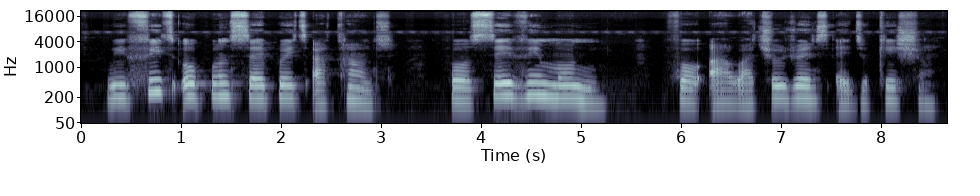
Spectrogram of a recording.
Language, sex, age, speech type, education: Nigerian Pidgin, female, 30-45, spontaneous, tertiary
